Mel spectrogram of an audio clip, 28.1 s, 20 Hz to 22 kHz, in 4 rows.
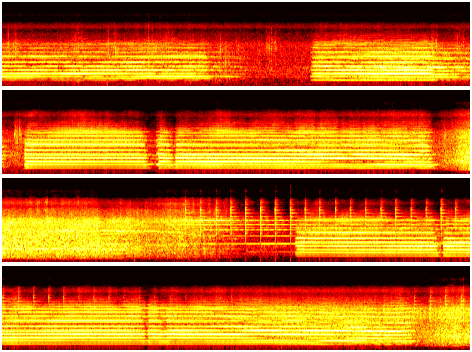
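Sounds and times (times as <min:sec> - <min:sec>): locomotive air horn blasts: 0:00.0 - 0:03.8, 0:04.6 - 0:13.6, 0:18.4 - 0:27.4.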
